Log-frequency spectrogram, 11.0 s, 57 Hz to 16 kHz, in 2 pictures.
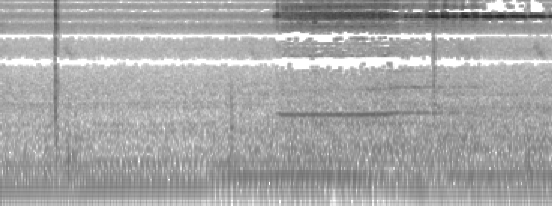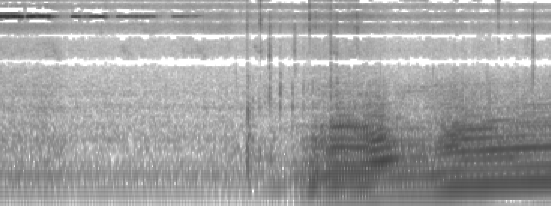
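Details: Subaru SVX rolling along: thin, piercing high brake squeal, seemingly from the passenger side, fading as engine noise rises; over 400 miles driven with no braking problems.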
